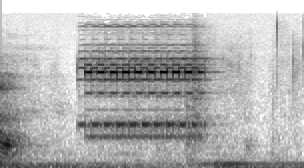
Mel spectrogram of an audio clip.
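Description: A telephone rings in one trilling burst of rapid pulses lasting about a second, from a newly connected line with a SIM chip, plugged into the wall during a live test; quiet background noise before and after.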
